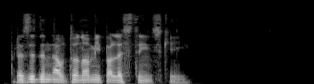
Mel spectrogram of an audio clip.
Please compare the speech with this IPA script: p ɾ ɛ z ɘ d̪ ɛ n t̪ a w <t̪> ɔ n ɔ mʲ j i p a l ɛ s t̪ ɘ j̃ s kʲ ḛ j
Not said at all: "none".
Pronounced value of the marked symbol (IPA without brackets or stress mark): t̪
